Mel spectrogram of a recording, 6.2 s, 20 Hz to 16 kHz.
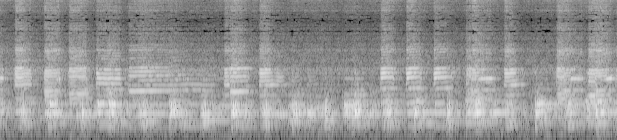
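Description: Instrumental passage of a 1920s dance-band record played from a 78 rpm disc, the band playing in a steady beat. The sound is narrow and thin, with almost no deep bass or high treble.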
